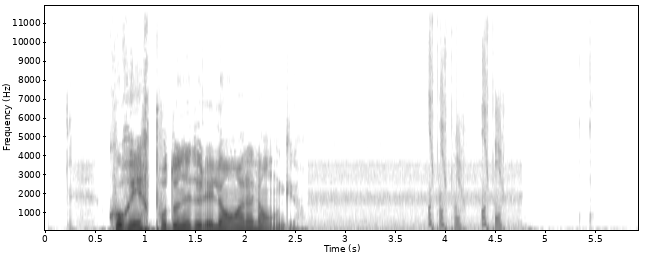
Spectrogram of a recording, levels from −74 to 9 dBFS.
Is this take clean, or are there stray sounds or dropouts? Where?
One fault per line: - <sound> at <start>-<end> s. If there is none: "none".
- chirp at 3.8-4.6 s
